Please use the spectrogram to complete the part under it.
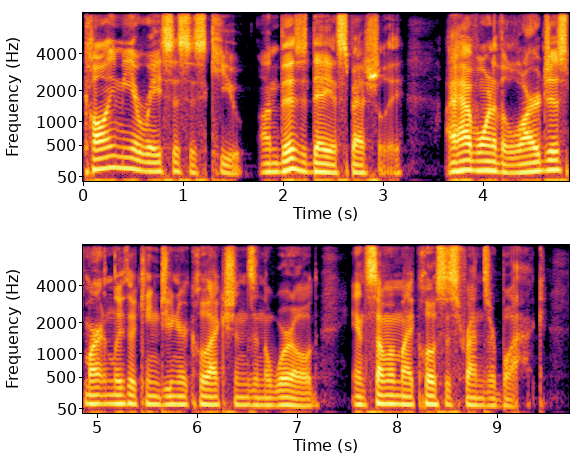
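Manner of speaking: plain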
